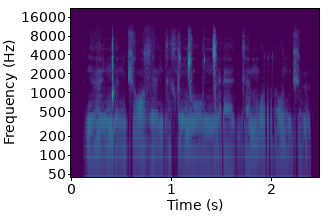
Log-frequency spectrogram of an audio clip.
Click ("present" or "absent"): present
